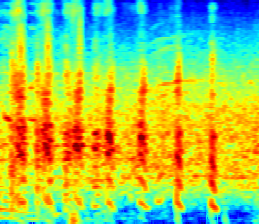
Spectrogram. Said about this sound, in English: Hand claps again. You know I did it.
